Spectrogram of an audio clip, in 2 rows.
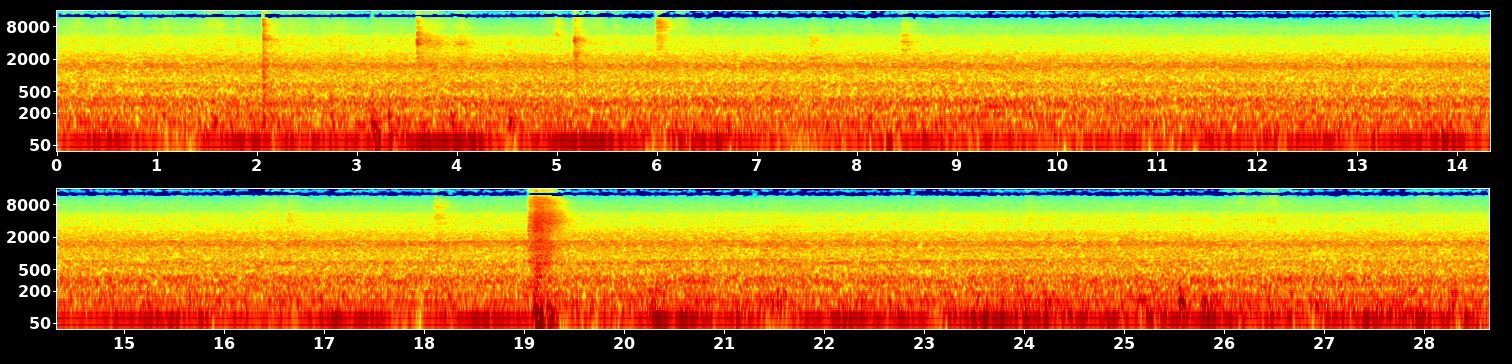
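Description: Interior of a moving Long Island Rail Road M9 electric train car: a steady low rumble of wheels on rail, with scattered light clicks and one sharp bang about nineteen seconds in. After the bang a faint whine rises in pitch.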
